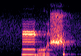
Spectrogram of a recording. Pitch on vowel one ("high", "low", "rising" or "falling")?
high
